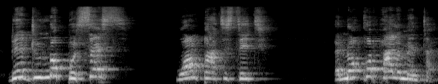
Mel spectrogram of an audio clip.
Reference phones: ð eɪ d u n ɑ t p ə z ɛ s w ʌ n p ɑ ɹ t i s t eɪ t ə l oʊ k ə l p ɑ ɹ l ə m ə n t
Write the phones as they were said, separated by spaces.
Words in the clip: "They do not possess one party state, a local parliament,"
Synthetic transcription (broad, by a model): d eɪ d u n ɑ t p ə s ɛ s w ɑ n p ɑ t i s t eɪ t ə n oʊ k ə p ɑ l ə m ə n t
